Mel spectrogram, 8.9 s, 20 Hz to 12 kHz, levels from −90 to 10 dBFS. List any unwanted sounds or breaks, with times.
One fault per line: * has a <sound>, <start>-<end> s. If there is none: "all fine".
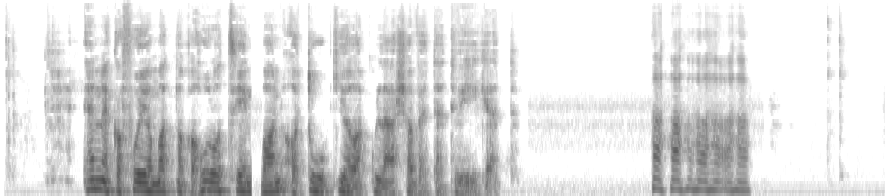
* has a dropout, 2.5-2.6 s
* has a laugh, 6.5-7.5 s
